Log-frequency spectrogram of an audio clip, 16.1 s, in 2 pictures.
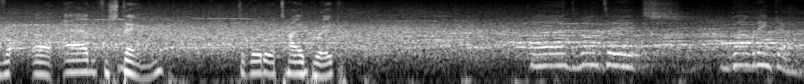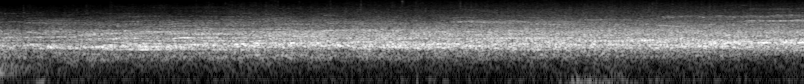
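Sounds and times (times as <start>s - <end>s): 
tennis crowd roaring and cheering: 0.0s - 16.0s
speech: 0.1s - 1.8s, 2.4s - 3.6s, 5.3s - 8.3s
whoops: 9.2s - 16.0s.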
